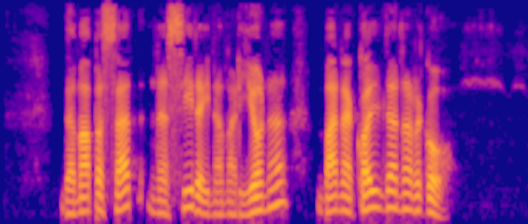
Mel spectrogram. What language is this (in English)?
Catalan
